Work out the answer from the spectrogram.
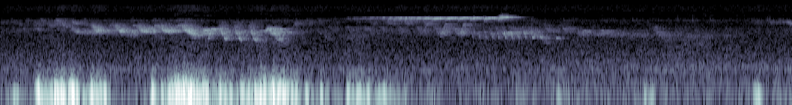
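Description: Songbirds singing: rapid trilled phrases that fall in pitch, and a thin high note. Low rumbling bumps on the microphone in the first three seconds are the loudest part.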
